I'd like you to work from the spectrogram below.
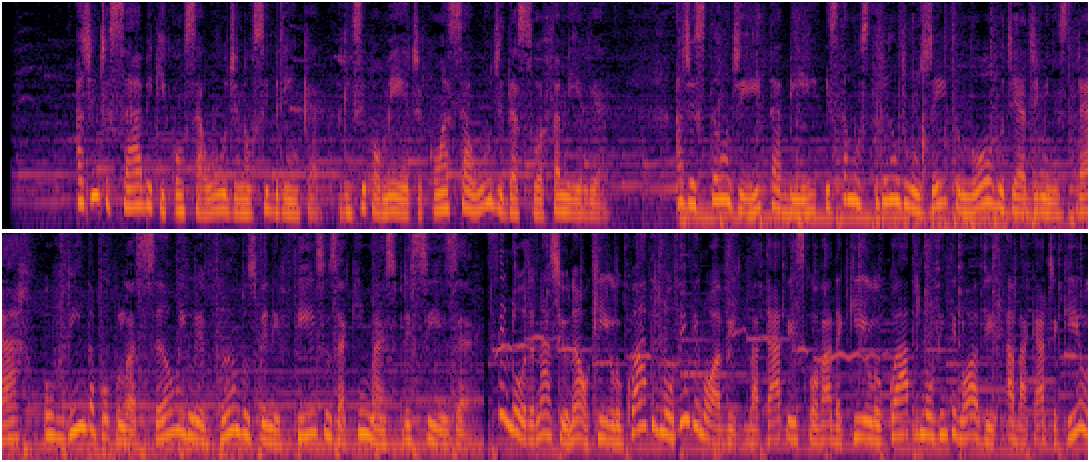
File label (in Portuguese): locutora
